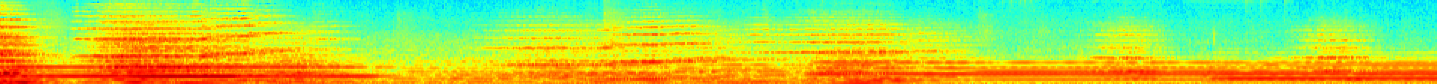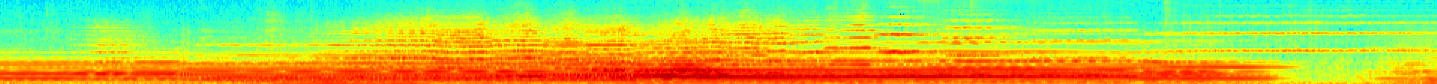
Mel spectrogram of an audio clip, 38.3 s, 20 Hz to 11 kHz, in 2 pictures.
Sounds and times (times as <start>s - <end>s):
Violin, fiddle: 0.0s - 22.0s, 22.6s - 38.3s
Cello: 0.0s - 38.3s.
